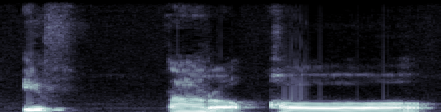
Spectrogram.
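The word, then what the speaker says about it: افترق: tambahan dua huruf ya maka dibaca iftaala begitu Jadi iftarqo begitu ya ya jadi bacanya if tarqo gitu iftarqo fi'il Madi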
